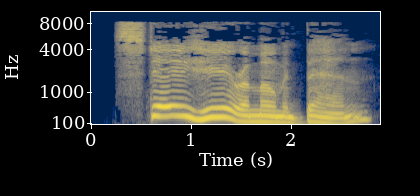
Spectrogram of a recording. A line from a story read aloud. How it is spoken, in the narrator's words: Ben said with an exaggeration of the drawl that Adam's voice still held from a childhood spent in the Deep South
